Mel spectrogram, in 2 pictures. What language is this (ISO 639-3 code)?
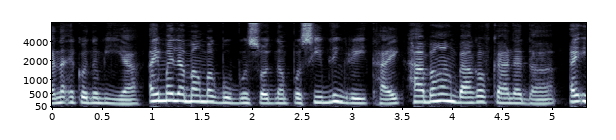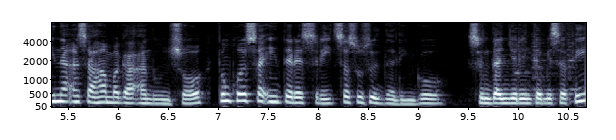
fil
